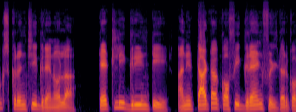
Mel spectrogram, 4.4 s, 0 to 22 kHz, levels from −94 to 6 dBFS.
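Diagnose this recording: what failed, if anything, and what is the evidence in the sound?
Microphone overload, right around 3.0 to 3.06 s: there's a brief harsh, crackly edge on the speech peak there. It's likely the input gain was set too high, so the converter ran about 4 dB past full scale and flattened the tops of a small fraction of samples.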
